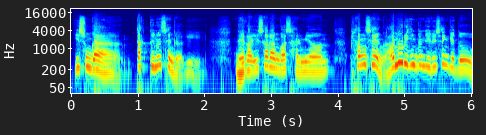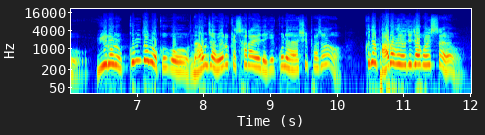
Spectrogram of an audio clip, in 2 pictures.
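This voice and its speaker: A woman's voice: fairly high pitch, big pitch swings, moderate pace, warm tone. A woman reading a first-person story aloud, with an indignant, questioning tone. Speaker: story narrator.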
